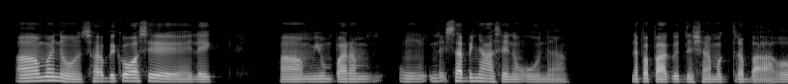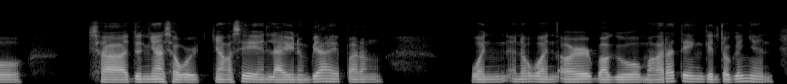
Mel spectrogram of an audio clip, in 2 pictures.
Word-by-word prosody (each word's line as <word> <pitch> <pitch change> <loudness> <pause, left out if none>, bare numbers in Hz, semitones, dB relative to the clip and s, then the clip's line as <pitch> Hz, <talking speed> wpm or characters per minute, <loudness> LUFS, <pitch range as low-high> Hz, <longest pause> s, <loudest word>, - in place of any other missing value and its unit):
Um, 155 +4 +5
ano 130 -8 +2
sabi 145 +1 +1
ko 155 -1 +6
kasi 140 -6 +2
like, 120 0 -2 0.6
um, 120 0 +2
'yong 130 0 -2
parang 125 0 +1 0.2
kung 135 -1 -4
li 145 - -5
sabi 160 -1 +4
niya 140 -3 +2
kasi 130 -1 0
no'ng 120 - -3
una, 115 -1 -5 0.7
napapagod 125 +1 +3
na 125 - -1
siya 120 -1 -1
magtrabaho 115 -1 -2 0.7
sa 115 -1 +2
do'n 125 -1 -2
nga 125 -1 +4
sa 120 - 0
work 110 -1 -2
niya 115 -2 +1
kasi 120 -1 0
ang 115 +1 -4
layo 115 0 +1
ng 110 0 -5
biyahe 130 -1 0
parang 120 0 -4 0.9
1 120 0 -2
ano 125 0 -3
1 125 -1 -1
hour 125 +1 +2
bago 115 0 -1
makarating 130 +4 -1
ganito 115 -2 -2
ganyan. 135 - -3
120 Hz, 150 wpm, -25 LUFS, 115-130 Hz, 0.9 s, ko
